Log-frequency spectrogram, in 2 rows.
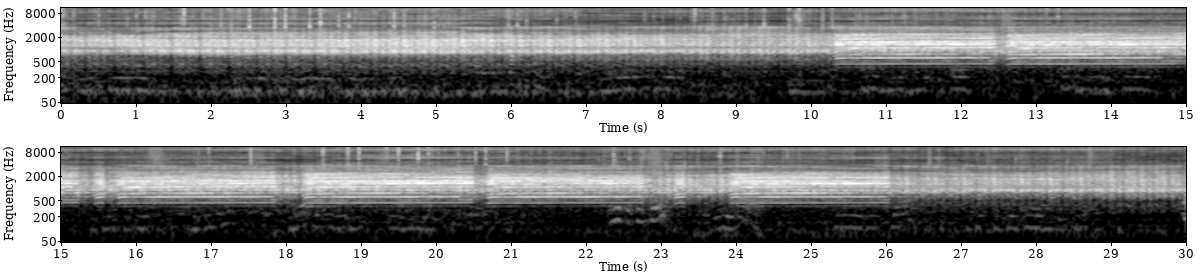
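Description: Brass model CPR P2 2-8-2 Mikado steam locomotive running on track, with a steady whine from its motor and gearing. About ten seconds in, a multi-note train whistle sounds in a string of six or seven long blasts of about two seconds each, stopping a few seconds before the end.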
